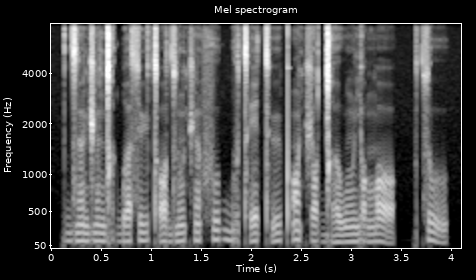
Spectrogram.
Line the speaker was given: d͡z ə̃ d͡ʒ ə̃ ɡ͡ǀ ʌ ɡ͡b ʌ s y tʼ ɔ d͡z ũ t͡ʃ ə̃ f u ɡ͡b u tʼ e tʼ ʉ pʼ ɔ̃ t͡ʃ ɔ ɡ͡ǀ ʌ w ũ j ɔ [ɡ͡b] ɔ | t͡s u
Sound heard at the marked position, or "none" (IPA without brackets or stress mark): ŋ͡m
